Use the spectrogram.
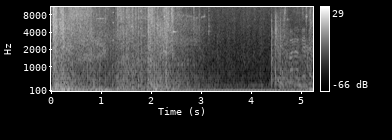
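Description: Gunfire in Halo 5 co-op play, rapid shots crackling under Spanish-speaking voices, strongest early and thinning out later into quieter background combat noise.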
